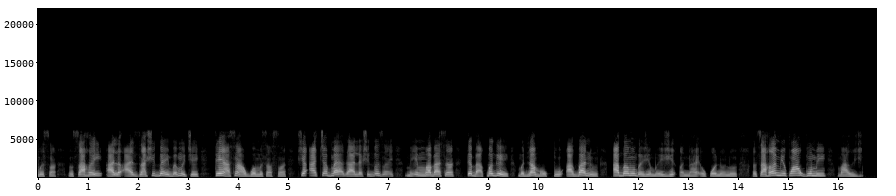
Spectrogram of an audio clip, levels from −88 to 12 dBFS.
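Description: Throughout the speech, the encoder was likely MP2 compression starved of bits, in keeping with a rate near 48 kbps, so it switched off the upper sub-bands and coarsely quantised the rest. Nothing survives above 6.1 kHz, leaving the sound dull with heavy, gurgling, granular distortion.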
